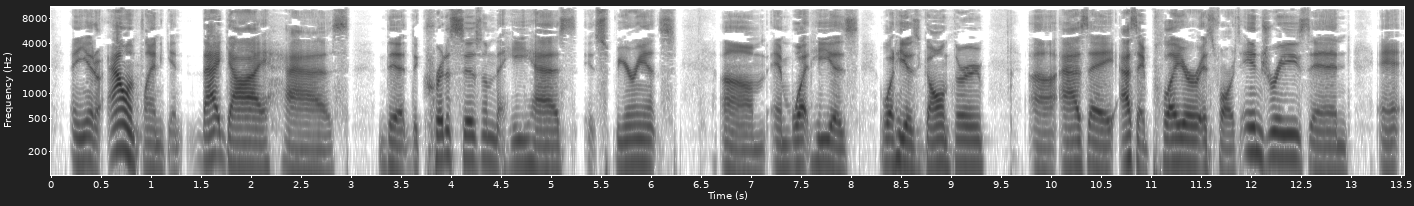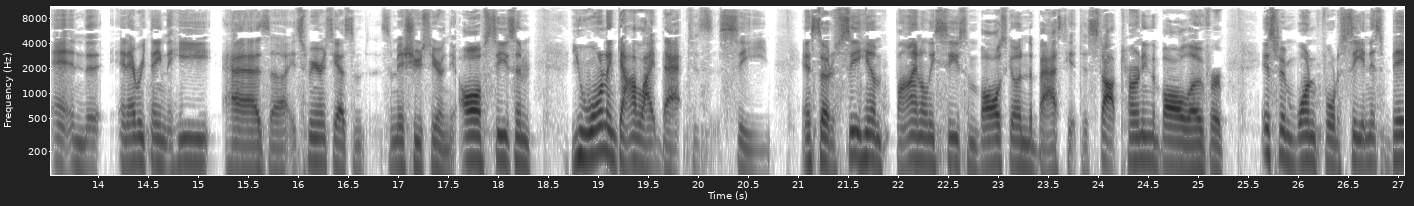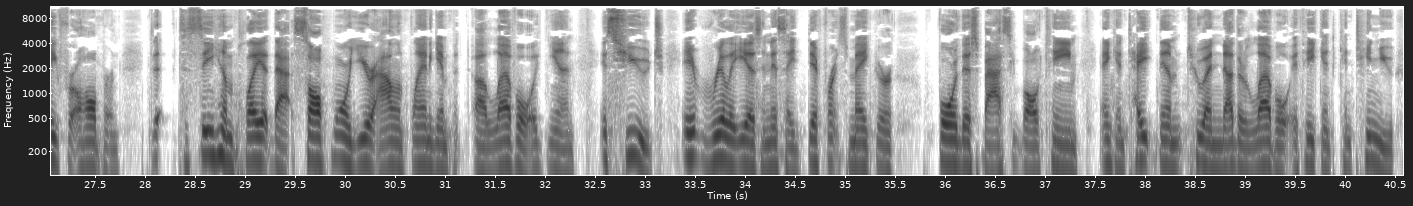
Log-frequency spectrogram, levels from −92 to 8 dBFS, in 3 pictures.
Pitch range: 120-150 Hz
